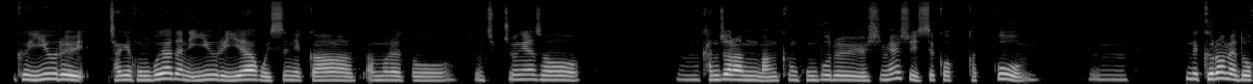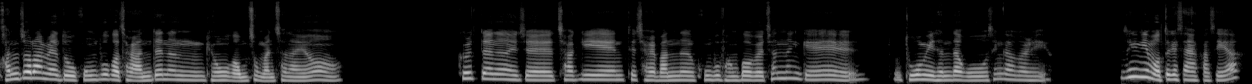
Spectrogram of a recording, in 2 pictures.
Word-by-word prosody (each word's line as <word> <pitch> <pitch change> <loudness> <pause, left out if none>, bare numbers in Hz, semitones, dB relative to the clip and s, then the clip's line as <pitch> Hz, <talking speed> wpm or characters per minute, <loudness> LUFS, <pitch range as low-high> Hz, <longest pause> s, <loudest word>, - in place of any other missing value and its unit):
그 230 +1 +1
이유를 225 -2 +4 0.2
자기가 210 +1 +1
공부해야 215 +7 +4
되는 235 -5 +1
이유를 205 +2 0
이해하고 205 +1 +4
있으니까 190 0 -1
아무래도 190 0 -4
좀 195 - -10
집중해서 210 -2 -2 1.0
음 215 -1 -10
간절한 215 -2 +3
만큼 185 +4 -3
공부를 205 0 -1
열심히 185 +5 -4
할 280 - 0
수 255 -6 -4
있을 195 +3 -4
것 200 -2 -6
같고 190 +1 -1 0.6
음 220 -2 -13 0.6
근데 260 -3 0
그럼에도 250 -5 +4
간절함에도 240 -3 +3
공부가 215 +2 +1
잘 200 -1 -2
안 180 +2 +2
되는 210 -3 -1
경우가 195 -2 0
엄청 175 +4 -1
많잖아요. 180 +3 -2 1.2
그럴 275 0 +1
때는 245 -4 0
이제 200 -1 0
자기한테 215 0 -1
잘 200 -2 -2
맞는 195 +1 0
공부 210 +1 -3
방법을 195 0 0
찾는 275 +4 -4
게 215 -2 -3 0.3
좀 - - -10
도움이 220 -1 +2
된다고 195 -1 0
생각을 215 -3 -4
해요. 190 +2 -7 0.7
선생님은 340 0 +2
어떻게 225 +2 +2
생각하세요? 200 - -3
210 Hz, 300 characters per minute, -25 LUFS, 195-225 Hz, 1.2 s, 이유를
